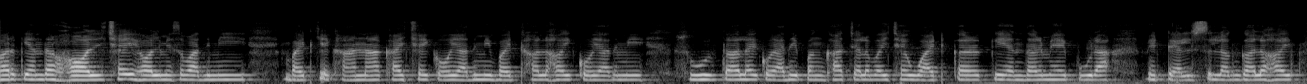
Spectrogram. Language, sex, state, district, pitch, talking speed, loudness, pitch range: Maithili, female, Bihar, Samastipur, 215 Hz, 160 wpm, -21 LUFS, 210-220 Hz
